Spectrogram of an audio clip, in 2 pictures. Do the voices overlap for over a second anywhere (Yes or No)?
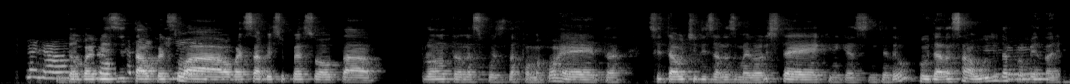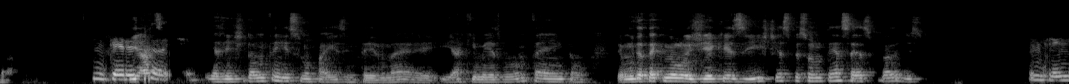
Yes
